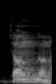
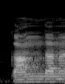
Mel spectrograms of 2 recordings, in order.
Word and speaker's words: চন্দন: ডি এন এটা ইংরেজি রোমানস্ক্রিপ্টের ক্ষেত্রে আমরা এই চন্দন এইভাবে লেখা হচ্ছে আলাদা কোথায় হচ্ছে যেমন রোমান মানে ইংরেজিতে আমরা সিচ দিয়ে চ লিখি রোমানস্ক্রিপ্ট কিন্তু শুধু সিতে হবে এটা কান্দানা এরকম উচ্চারণ হবে এটা চন্দন উচ্চারণ হবে মানে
